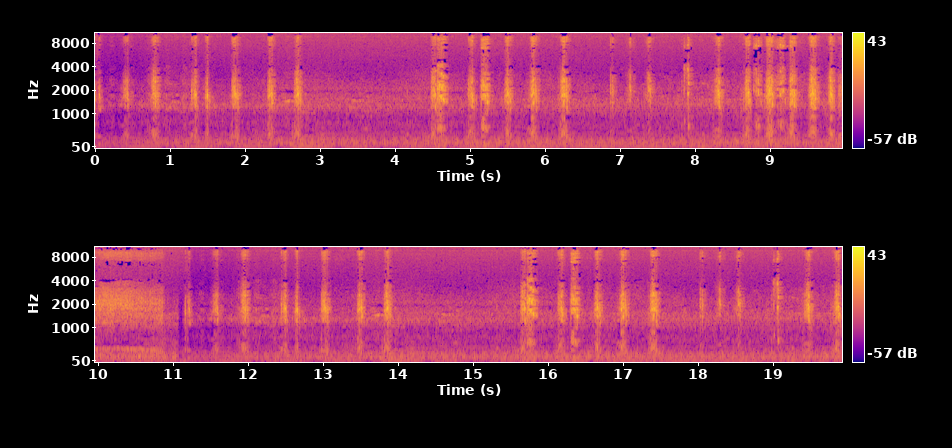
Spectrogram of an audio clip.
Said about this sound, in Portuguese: Sua plumagem alvinegra chama a atenção, assim como sua face amarela e um penacho que possui na região da nuca. O canto do carcará consiste em um grito rosnante, composto de várias estrofes.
